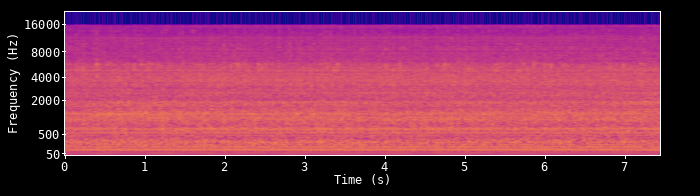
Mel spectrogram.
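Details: Cheap Chinese department-store lawn mower, about a year old, unused for half of that, revived: small engine runs at constant speed with a steady, even beat, no misses or surging; normal running under load.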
